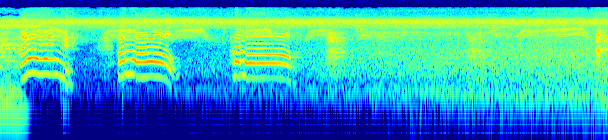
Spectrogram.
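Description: A woman's voice calling out three times in long, drawn-out shouts that rise, hold and fall, hailing a passing vehicle. About three seconds in, the noise of a van approaching swells gradually louder.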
